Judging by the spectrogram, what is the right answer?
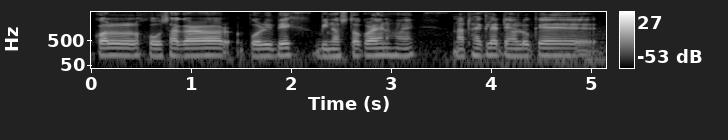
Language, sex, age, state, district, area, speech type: Assamese, male, 18-30, Assam, Biswanath, rural, spontaneous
